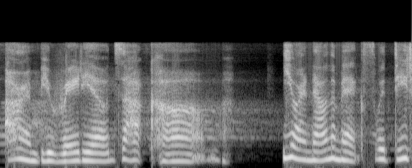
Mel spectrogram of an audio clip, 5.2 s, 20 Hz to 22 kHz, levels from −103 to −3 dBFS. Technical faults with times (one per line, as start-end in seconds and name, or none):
2.54-5.16 resampler restarted on every block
